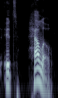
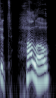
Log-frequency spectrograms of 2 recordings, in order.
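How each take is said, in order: First: It is said with an American accent. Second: It is said with a Dutch accent.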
